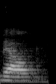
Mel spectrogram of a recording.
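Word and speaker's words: Bjelke: The J is silent, and it's Alfred Belk.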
